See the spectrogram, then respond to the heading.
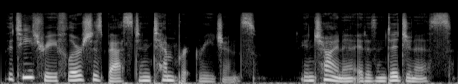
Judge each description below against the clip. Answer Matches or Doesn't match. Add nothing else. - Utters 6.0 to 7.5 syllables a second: Doesn't match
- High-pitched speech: Doesn't match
